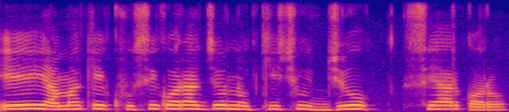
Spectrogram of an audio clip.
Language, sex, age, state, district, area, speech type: Bengali, female, 45-60, West Bengal, Hooghly, urban, read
